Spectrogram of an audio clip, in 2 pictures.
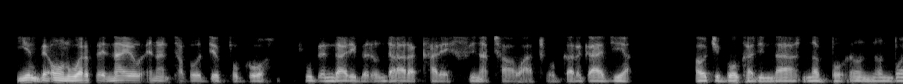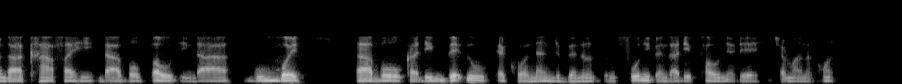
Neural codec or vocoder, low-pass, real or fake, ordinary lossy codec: codec, 16 kHz, 1.1 kbps, Voila-Tokenizer; 3.6 kHz; fake; AAC, 32 kbps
